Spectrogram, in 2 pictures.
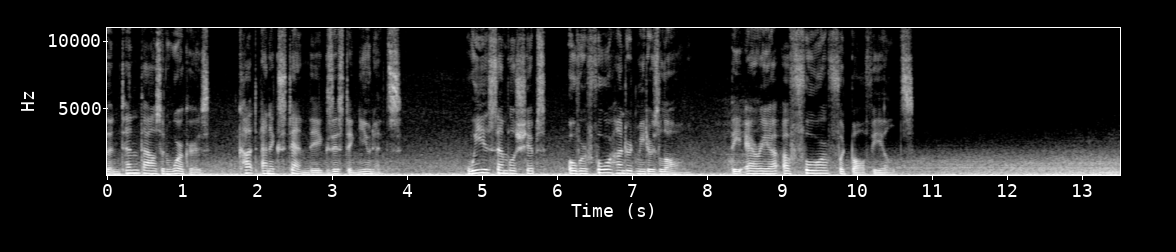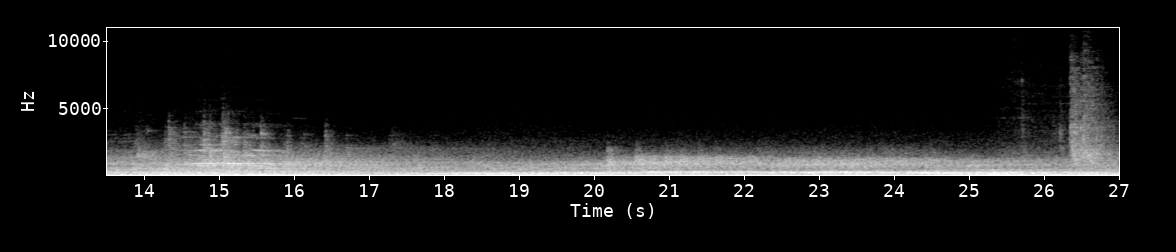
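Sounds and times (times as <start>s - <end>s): low droning tones: 0.0s - 27.0s
low rumble: 10.8s - 27.0s.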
